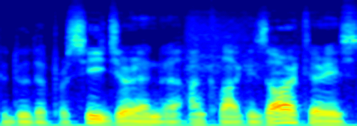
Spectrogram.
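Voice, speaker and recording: A man's very deep, low voice with a dark, mellow tone and an Albanian accent. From Kosovo. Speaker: cardiologist. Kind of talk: interview.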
